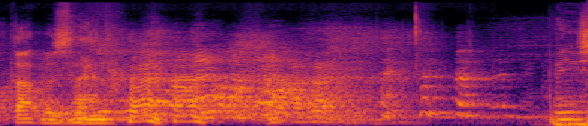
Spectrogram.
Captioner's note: laughing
